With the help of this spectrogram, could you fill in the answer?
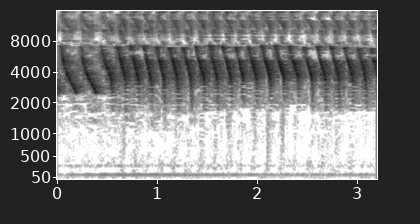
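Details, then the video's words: Starblue canary in melodious song, delivering a rapid, even trill of rising-then-falling chirped notes, several per second, bright and high, with a faint constant electrical hum in the background. "suara merdu kenari starblue"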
